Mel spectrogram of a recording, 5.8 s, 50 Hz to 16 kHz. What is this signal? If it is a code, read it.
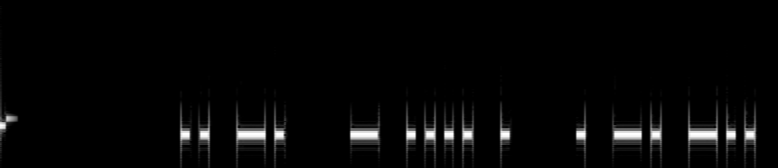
Morse code, heard as a keyed tone, about 17 wpm, 700 Hz. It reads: IN THE END
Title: Sets of 3 Words 17wpm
